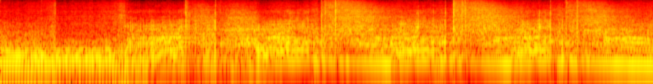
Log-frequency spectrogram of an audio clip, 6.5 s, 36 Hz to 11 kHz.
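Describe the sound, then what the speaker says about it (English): A Hyundai i30 N Performance with its factory exhaust revs repeatedly, rising and falling in pitch with crackles and pops from the exhaust, loud and nearby. "I mean, for a factory exhaust, that don't sound too bad."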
